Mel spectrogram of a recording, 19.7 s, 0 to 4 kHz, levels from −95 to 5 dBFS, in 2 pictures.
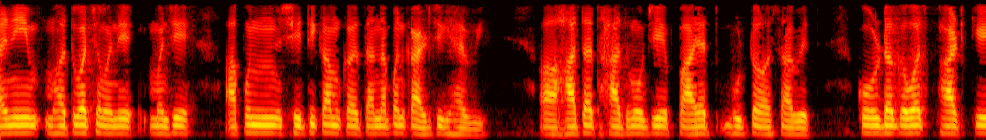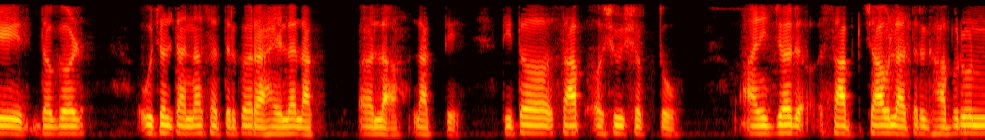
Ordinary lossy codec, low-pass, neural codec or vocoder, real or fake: AAC, 24 kbps; 3.6 kHz; vocoder, 44.1 kHz, 128 mel bands every 512 samples, BigVGAN v2; fake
